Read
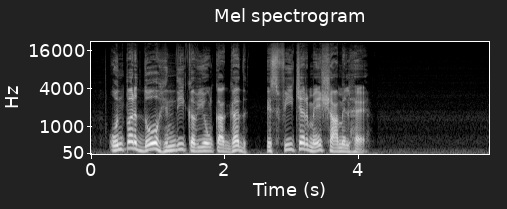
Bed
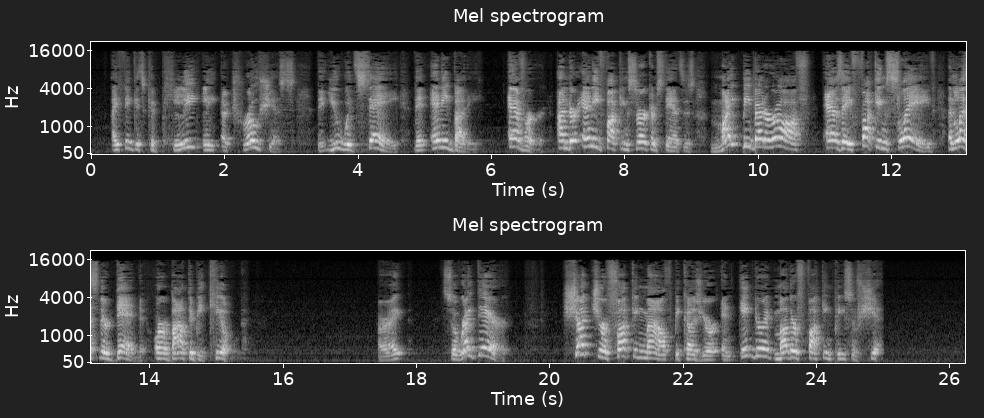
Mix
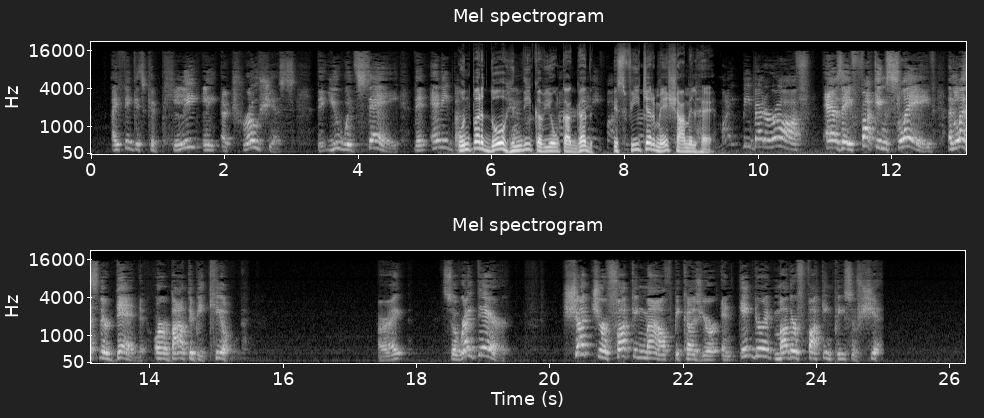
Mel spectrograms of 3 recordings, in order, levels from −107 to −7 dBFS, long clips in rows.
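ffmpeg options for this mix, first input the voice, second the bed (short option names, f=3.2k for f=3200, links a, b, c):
-filter_complex "[0:a]adelay=5200,volume=-1dB[a];[1:a]volume=19.5dB,afade=t=out:st=4.99:d=0.63:silence=0.0794328,afade=t=in:st=9.67:d=1.12:silence=0.0562341[b];[a][b]amix=inputs=2:normalize=0"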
